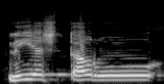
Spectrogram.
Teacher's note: را کو کھینچ کر کے پڑھنا ہے اور منہ بھر کے پڑھنا ہے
